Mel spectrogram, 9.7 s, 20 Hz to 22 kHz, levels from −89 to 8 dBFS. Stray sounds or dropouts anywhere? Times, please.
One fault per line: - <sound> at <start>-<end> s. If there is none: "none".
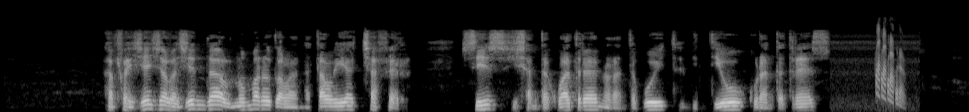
- chirp at 8.7-9.1 s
